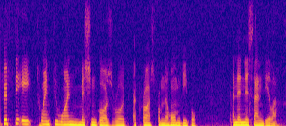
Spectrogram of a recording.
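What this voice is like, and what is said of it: Scottish accent. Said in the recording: “Don't you just love that accent? ... Scottish.”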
